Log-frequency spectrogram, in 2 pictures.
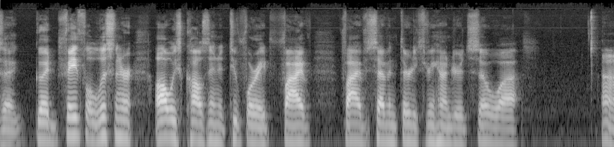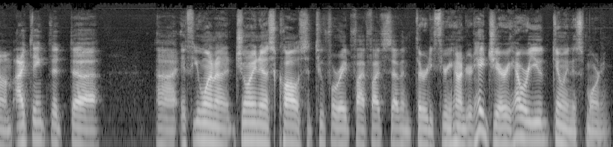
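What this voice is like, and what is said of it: Arab Southside Chicago accent. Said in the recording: “good to hear your unique voice. Unique voice. ... It's Arab Southside Chicago accent.”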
